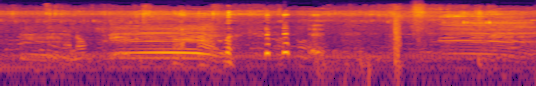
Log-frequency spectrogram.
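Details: Racing cattle practising at the Asemanis track in Pamekasan for a kerapan sapi contest: a single long moo, then several sharp knocks and clatters amid people's voices and a fainter second low call.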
